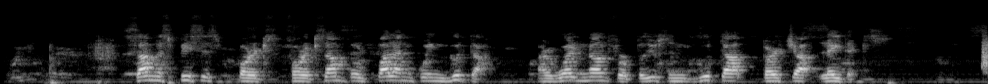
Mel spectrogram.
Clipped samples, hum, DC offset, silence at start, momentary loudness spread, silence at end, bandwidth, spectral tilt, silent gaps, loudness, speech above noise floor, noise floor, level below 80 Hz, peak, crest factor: under 0.1%; none; under 0.1%; 0.1 s; 21 LU; 0 s; 6.6 kHz; -8.5 dB/octave; none; -19 LUFS; 36 dB; -55 dBFS; -48 dBFS; -2 dBFS; 18 dB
